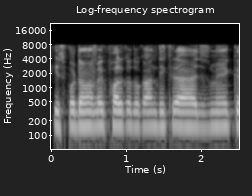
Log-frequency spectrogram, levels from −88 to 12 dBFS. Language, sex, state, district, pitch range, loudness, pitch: Hindi, male, Delhi, New Delhi, 155-160 Hz, -17 LUFS, 155 Hz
